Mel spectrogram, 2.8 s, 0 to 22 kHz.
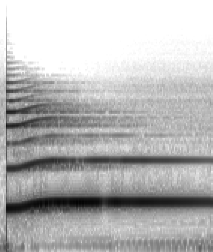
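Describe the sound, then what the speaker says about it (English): One picked electric guitar note bends up two frets and sustains, bright and steady with effects, fading slightly over nearly three seconds. "This is a 2 fret bend."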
